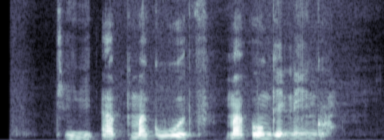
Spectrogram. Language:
Luo (Kenya and Tanzania)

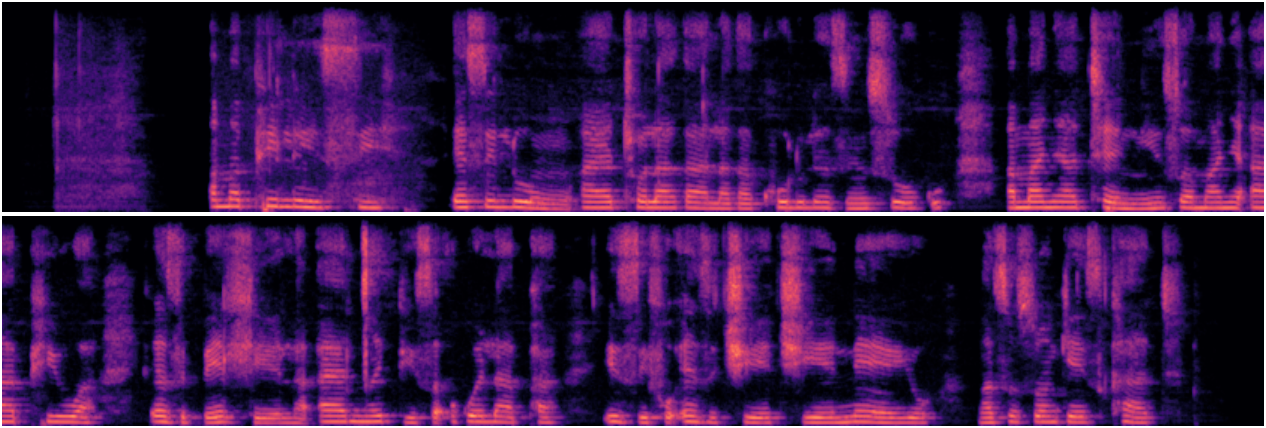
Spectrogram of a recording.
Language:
North Ndebele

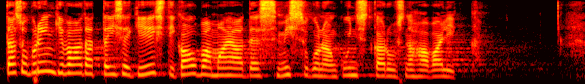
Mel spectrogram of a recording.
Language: Estonian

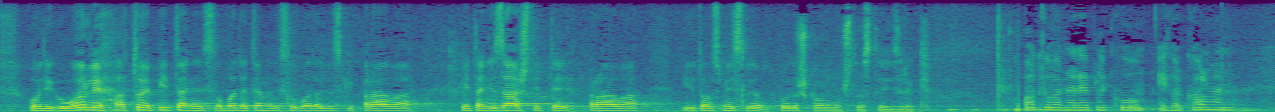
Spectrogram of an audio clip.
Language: Croatian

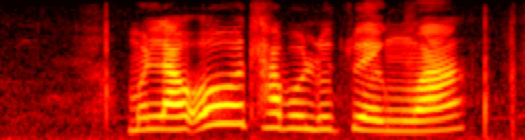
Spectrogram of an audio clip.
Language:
Tswana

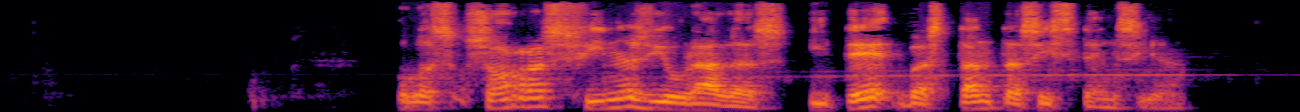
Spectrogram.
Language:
Catalan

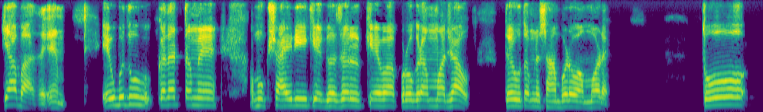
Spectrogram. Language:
Gujarati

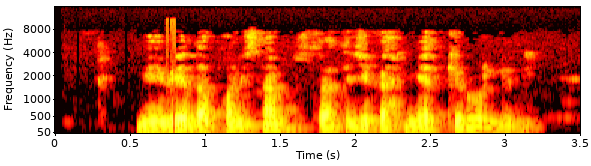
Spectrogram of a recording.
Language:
Pashto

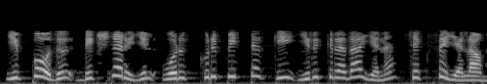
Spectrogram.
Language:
Tamil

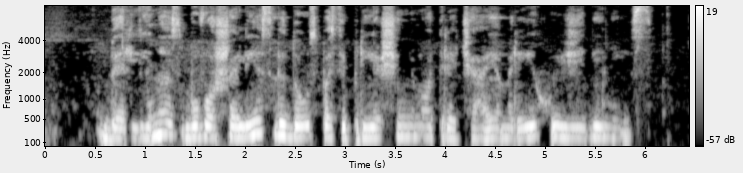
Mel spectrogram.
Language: Lithuanian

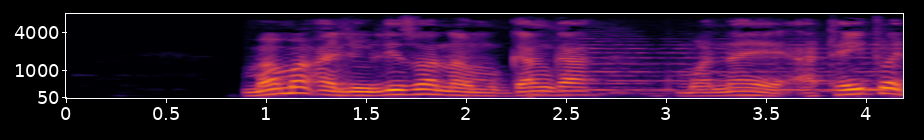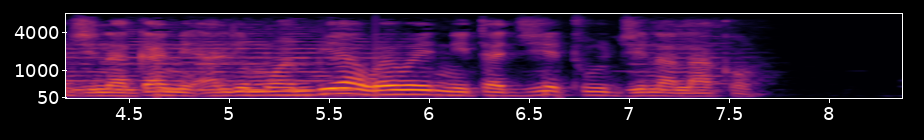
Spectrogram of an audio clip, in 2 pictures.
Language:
Swahili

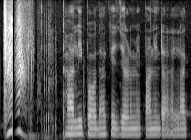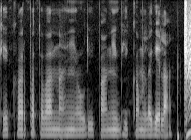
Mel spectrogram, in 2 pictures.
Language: Bhojpuri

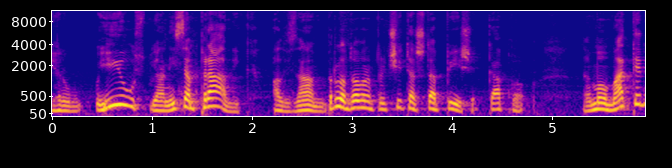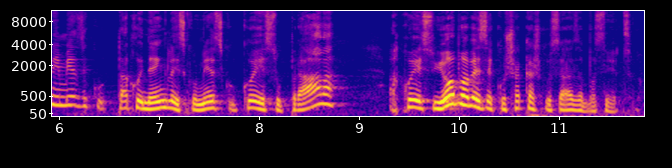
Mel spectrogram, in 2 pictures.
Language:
Croatian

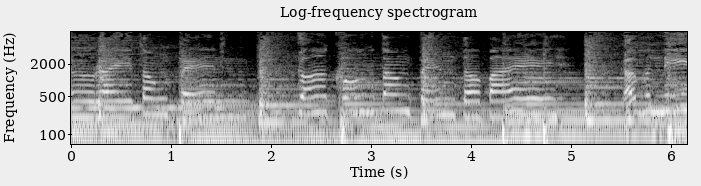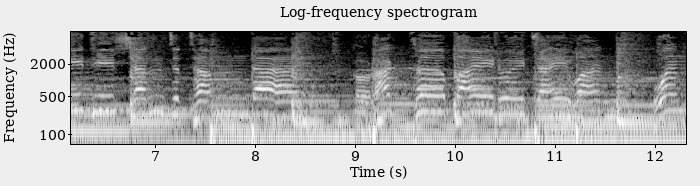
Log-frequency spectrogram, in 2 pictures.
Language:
Thai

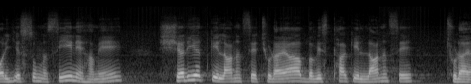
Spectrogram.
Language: Urdu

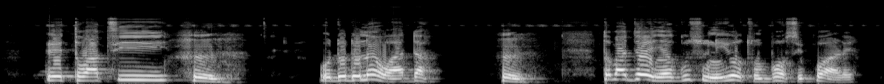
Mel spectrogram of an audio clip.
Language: Yoruba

